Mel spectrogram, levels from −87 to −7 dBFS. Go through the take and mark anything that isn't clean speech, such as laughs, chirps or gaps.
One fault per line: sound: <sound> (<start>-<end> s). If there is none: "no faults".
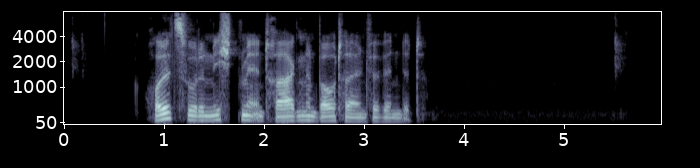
no faults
